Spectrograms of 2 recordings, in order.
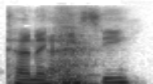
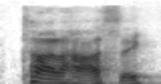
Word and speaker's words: Ta-Nehisi: Tanahasi. Tanahasi. Tanahasi. Close though. It's not spelled that way, but it's pronounced that way.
